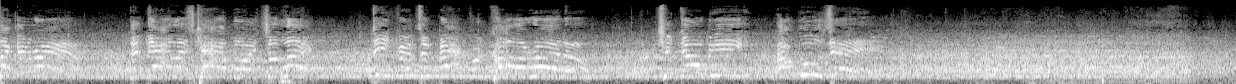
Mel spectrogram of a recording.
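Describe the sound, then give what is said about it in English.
A large stadium crowd boos loudly, a dense wash of voices punctuated by sharp individual shouts, holding steady for several seconds before easing slightly toward the end. “The booing, did you see how the booing ramped up?”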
